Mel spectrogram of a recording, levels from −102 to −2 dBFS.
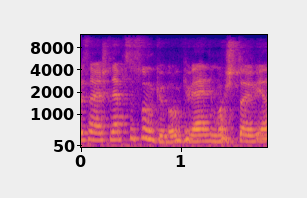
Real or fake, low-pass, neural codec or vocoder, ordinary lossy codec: real; 10.8 kHz; none; Opus, 24 kbps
